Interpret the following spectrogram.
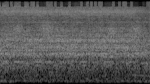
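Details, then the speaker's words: Numatic Henry vacuum, commercially used, after servicing with straight hose fitted: steady rushing airflow hiss, no laboring, rattle or scrape; loud, strong normal airflow. "That one sounds loud. So they're definitely working."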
